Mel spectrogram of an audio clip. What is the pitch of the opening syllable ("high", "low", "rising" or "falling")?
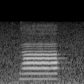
high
